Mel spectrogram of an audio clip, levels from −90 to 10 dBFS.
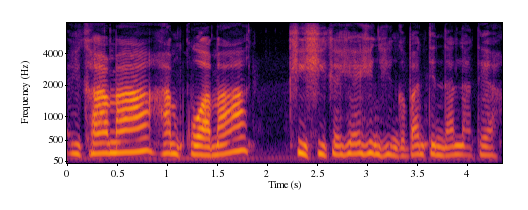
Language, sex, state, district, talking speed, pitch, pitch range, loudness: Wancho, female, Arunachal Pradesh, Longding, 165 wpm, 200 Hz, 190-220 Hz, -16 LUFS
